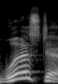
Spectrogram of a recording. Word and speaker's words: Worcester: told me he's like it's pronounced worcester it's worster and i'm like you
